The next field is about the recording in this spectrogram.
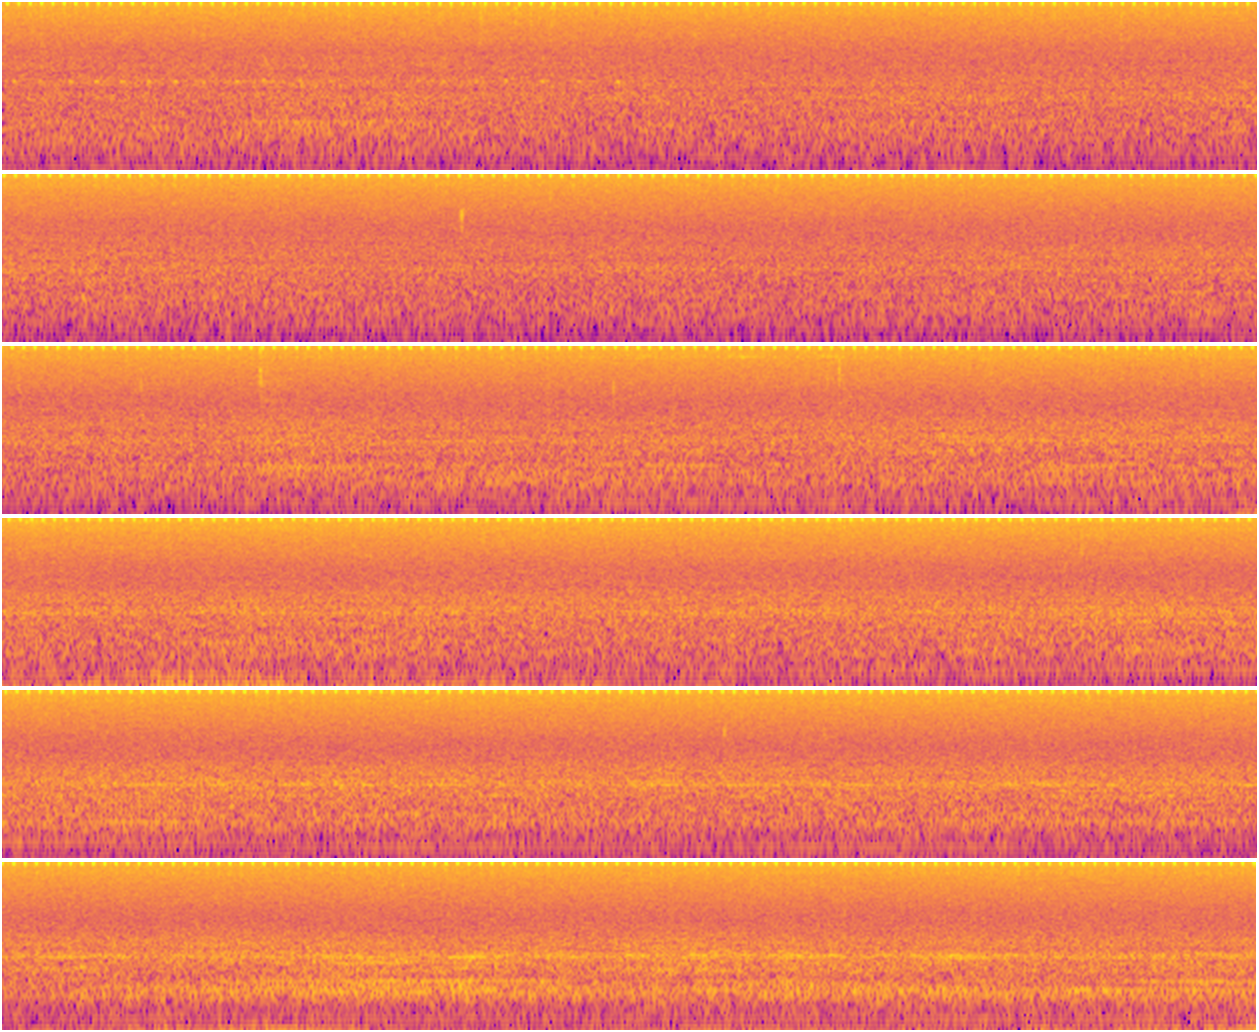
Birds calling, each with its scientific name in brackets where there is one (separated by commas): Pileated Woodpecker (Dryocopus pileatus)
